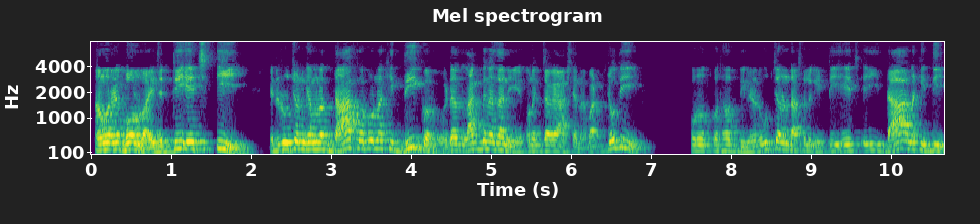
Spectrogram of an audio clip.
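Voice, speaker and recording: A man's voice: on the high side, roomy sound. Man teaching an exam-prep class. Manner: asks the class quick questions and repeats key words. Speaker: English teacher.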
